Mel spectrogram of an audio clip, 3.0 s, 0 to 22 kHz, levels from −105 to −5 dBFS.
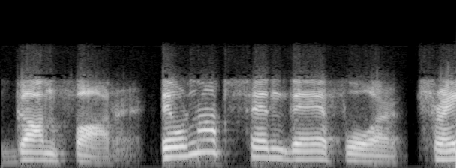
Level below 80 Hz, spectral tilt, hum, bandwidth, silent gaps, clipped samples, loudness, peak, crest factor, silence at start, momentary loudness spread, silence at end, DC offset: -64 dBFS; -7 dB/octave; none; 6.8 kHz; none; under 0.1%; -22 LUFS; -4 dBFS; 18 dB; 0.1 s; 8 LU; 0 s; under 0.1%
